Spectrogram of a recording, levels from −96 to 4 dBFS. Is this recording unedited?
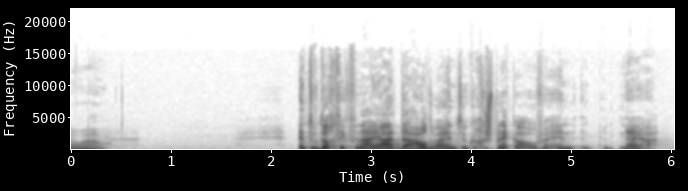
yes; 0 cuts

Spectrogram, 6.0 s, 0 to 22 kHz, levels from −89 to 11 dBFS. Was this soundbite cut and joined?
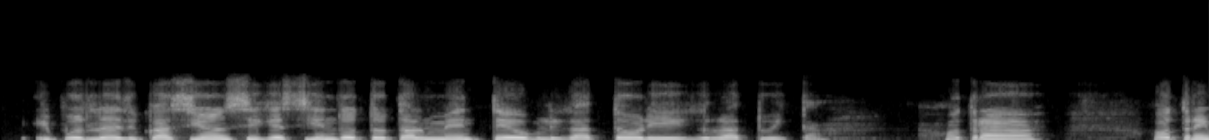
yes; 1 cut; at 4.6 s

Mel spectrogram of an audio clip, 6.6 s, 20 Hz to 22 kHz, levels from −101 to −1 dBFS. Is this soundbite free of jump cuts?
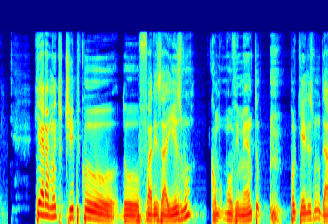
yes; 0 cuts

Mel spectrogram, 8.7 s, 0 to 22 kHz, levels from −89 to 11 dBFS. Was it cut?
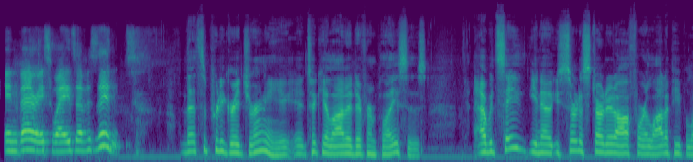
yes; 1 cut; at 6.9 s

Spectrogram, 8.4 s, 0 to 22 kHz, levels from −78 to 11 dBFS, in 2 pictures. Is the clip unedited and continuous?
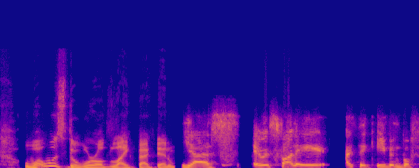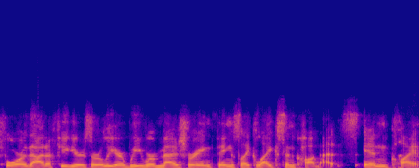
no; 1 cut; at 1.7 s

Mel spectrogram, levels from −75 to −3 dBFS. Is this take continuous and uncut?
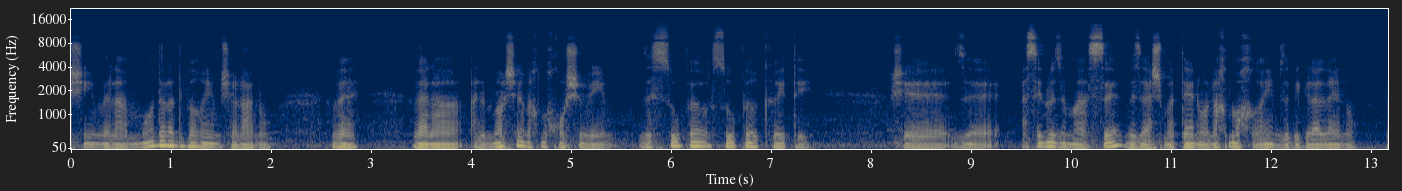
no; 1 cut; at 8.2 s

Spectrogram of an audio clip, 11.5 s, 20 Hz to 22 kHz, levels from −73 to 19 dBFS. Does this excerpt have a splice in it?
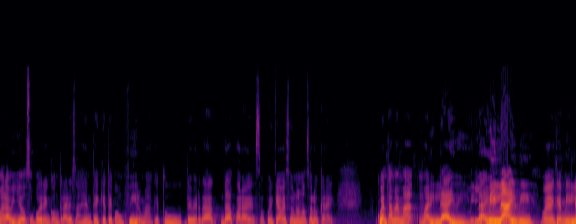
no; 0 cuts

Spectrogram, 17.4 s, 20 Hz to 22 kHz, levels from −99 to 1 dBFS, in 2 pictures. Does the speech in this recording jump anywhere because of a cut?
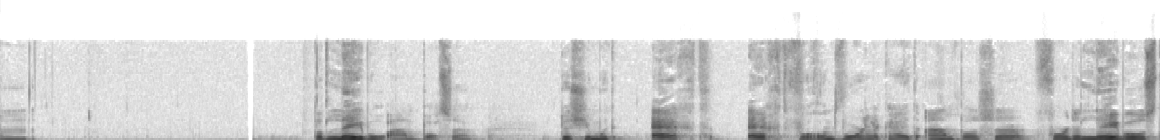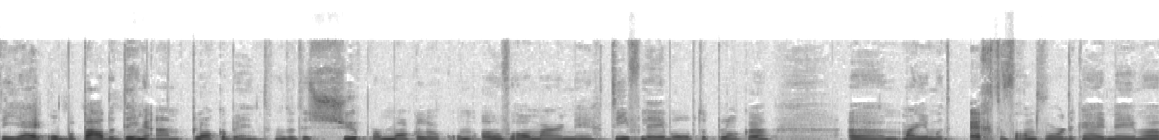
no; 0 cuts

